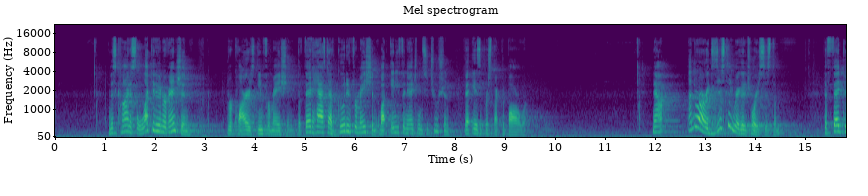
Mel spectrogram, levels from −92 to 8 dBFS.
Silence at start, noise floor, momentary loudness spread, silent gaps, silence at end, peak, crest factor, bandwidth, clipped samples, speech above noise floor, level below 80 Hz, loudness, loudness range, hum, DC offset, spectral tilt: 0.1 s; -55 dBFS; 15 LU; none; 0 s; -10 dBFS; 20 dB; 13.5 kHz; under 0.1%; 27 dB; -56 dBFS; -29 LUFS; 9 LU; none; under 0.1%; -5 dB/octave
